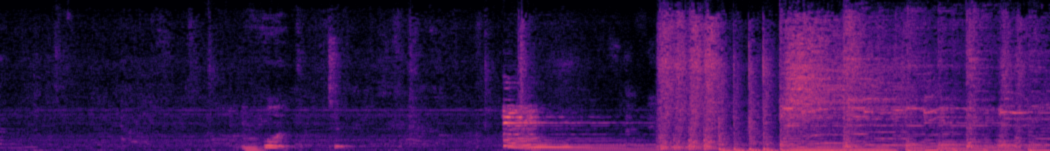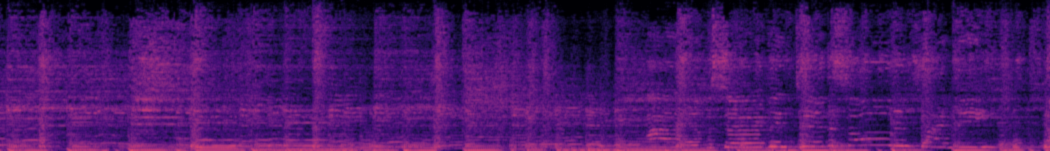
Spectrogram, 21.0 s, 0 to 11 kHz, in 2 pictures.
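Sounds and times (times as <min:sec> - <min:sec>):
held guitar chord: 0:05.0 - 0:07.0
bass: 0:05.0 - 0:21.0
drum kit: 0:05.0 - 0:21.0
rock band playing: 0:05.0 - 0:21.0.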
